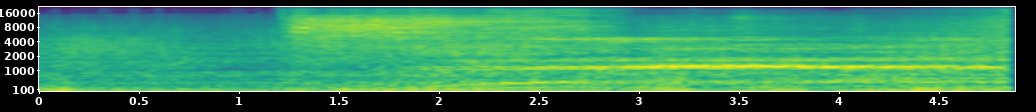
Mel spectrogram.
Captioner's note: roars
